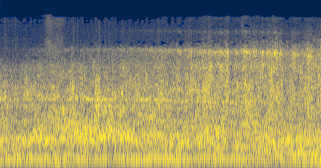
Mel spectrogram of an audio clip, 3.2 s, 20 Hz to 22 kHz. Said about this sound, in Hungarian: Van egy ilyen Spitfire Goodwoodban? Van egy, igen, egy Spitfire 9-es, ami még ugye Merlin motoros, nem Griffon, mint a későbbiek.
